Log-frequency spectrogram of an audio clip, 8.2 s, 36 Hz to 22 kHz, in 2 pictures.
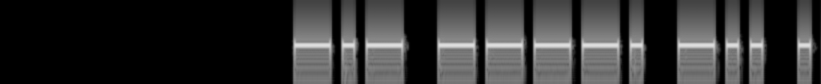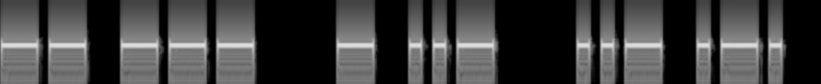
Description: Morse code, heard as a keyed tone, about 20 wpm, 700 Hz. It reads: K9DWO TU UR
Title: Speed-Racing Common QSO Phrases Encore - 17wpm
